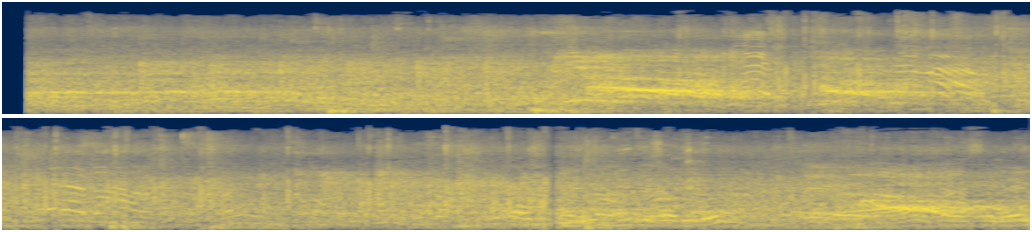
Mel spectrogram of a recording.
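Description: Many voices murmur and chatter in a large echoing hall.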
